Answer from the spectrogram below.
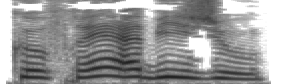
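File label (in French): "coffret a bijoux", French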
